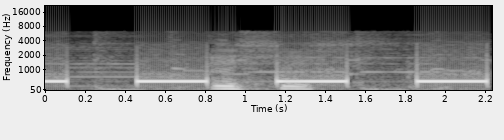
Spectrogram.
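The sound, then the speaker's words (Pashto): A telephone busy tone after a dropped call: a loud, steady single-pitched beep repeats in short, evenly spaced pulses, with fainter murmuring sound in the gaps between them. “له بده مرغه د عبدالوارث امیری تماس موږ سره قطع شو.”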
